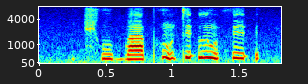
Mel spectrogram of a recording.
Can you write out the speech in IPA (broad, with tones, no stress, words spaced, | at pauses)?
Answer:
t͡ɕʰu˨ bä˨pʰũ˦˨ tɪ˦ʔlũ˦˨ θɪ˦ʔ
